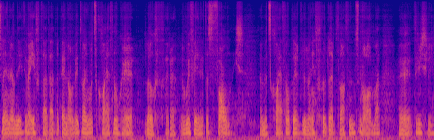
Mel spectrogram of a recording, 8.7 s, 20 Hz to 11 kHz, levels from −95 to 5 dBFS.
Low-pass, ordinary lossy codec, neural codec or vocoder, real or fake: none; none; autoencoder, 22.05 kHz, a latent of 192 numbers a frame, VITS, trained on many speakers; fake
